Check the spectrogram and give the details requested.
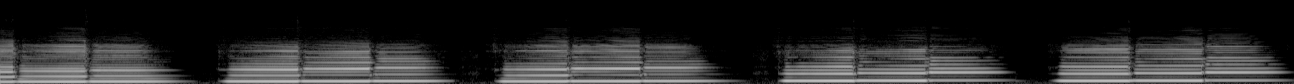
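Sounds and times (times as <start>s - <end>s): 
clarinet with Legere EC bass and Tenor FC reeds: 0.0s - 12.9s.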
